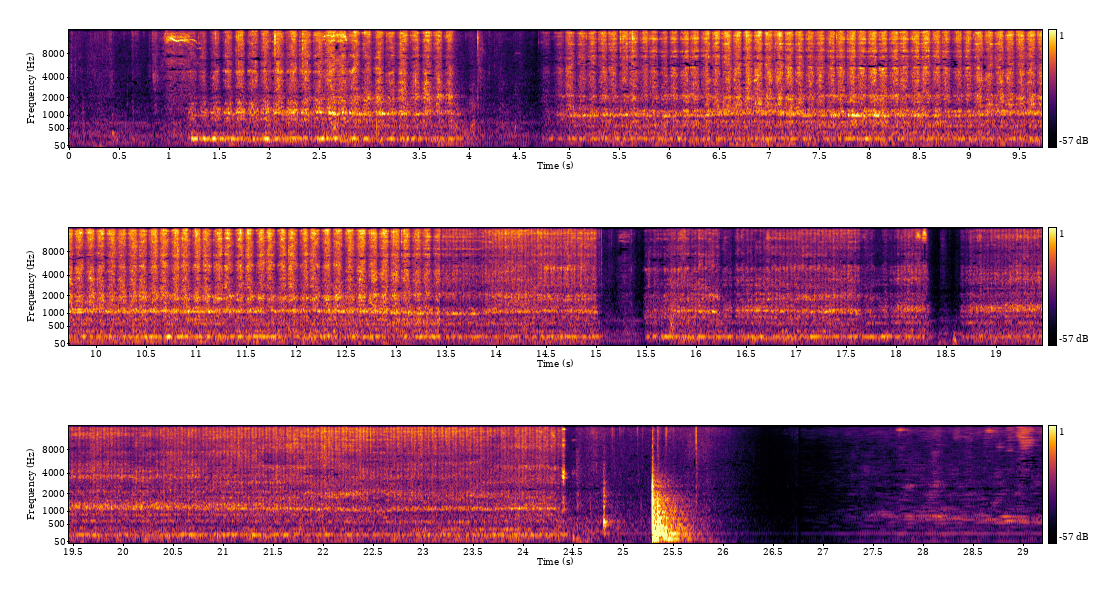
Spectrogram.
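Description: A tool working the edge of a steel round-knife blade: a continuous rasping, rubbing sound in long runs broken by short pauses. A single sharp click comes near the end.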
